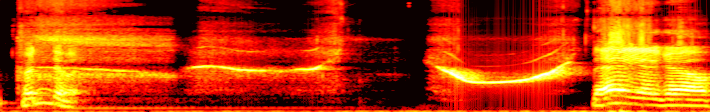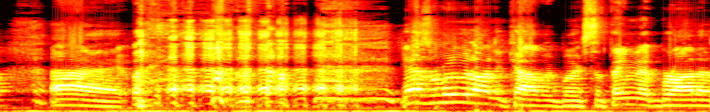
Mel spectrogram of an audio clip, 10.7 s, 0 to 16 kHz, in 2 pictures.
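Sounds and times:
speech: 0.1 - 0.7, 4.4 - 10.6
person whistling in imitation of a slide whistle: 1.4 - 4.4
laughter: 6.0 - 8.3.

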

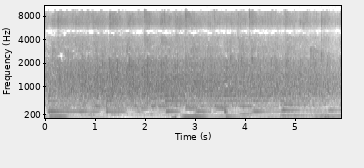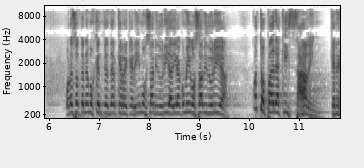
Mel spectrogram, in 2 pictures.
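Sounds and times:
audience applauding: 0.0 - 7.5
speech: 6.3 - 11.8.

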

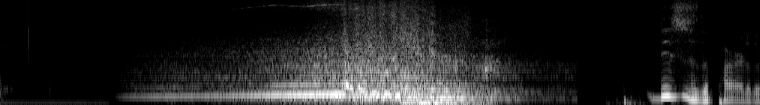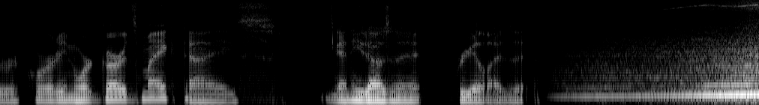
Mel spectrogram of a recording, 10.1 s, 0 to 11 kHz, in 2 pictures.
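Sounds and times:
racing car engines revving while racing downhill: 0.8 - 3.8, 8.8 - 10.1
speech: 4.4 - 8.8.

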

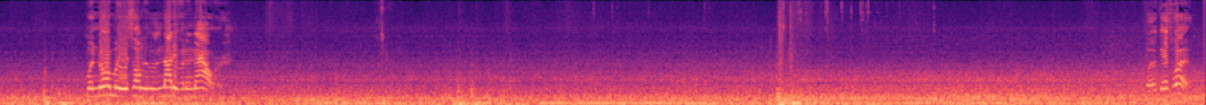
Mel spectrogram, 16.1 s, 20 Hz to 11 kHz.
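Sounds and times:
car engine and tyre drone on a road in rainy weather: 0.0 - 16.0
speech: 1.2 - 3.1, 15.4 - 16.0
brief thump: 6.1 - 6.5, 10.4 - 11.1.

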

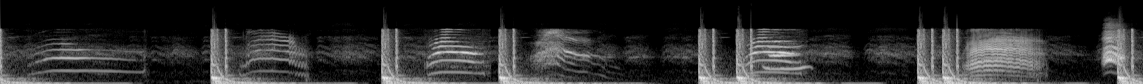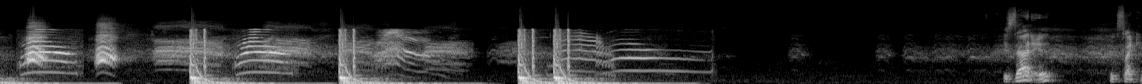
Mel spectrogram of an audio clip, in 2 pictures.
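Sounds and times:
sharp thunk: 0.0 - 0.4, 2.1 - 6.4, 7.0 - 12.6, 13.3 - 17.6
cat meowing: 0.3 - 1.5, 2.4 - 3.2, 4.2 - 6.1, 7.5 - 8.2, 9.6 - 12.6, 13.6 - 16.2, 17.0 - 18.6
crows cawing: 0.3 - 22.8
speech: 21.5 - 22.8.

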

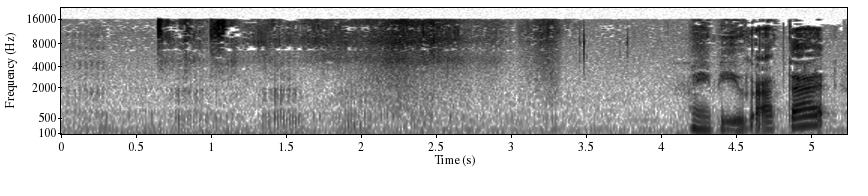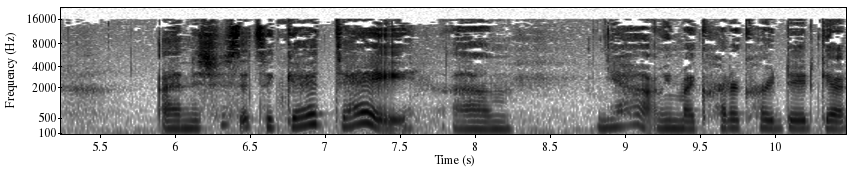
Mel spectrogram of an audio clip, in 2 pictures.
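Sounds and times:
cat purring: 0.0 - 3.3
speech: 4.2 - 5.1, 5.9 - 10.4.

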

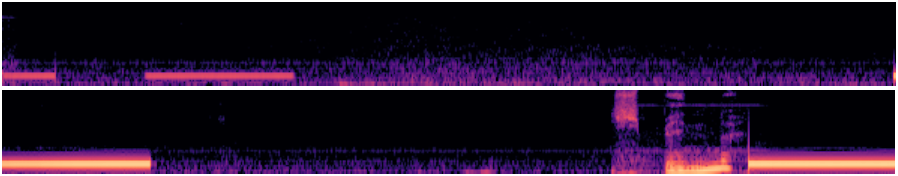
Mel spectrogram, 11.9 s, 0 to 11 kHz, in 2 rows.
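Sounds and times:
telephone ringback tone: 1.0 - 2.0, 6.0 - 7.0, 11.0 - 11.9
speech: 10.4 - 11.0.

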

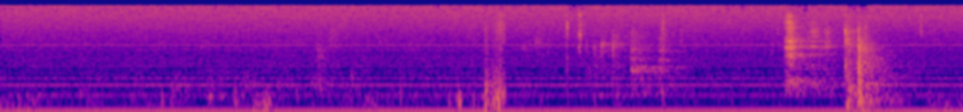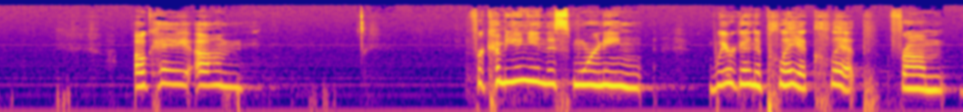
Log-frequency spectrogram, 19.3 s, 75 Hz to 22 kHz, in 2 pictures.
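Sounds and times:
steady electrical hum: 0.0 - 19.2
door swinging and closing: 7.8 - 9.0
speech: 11.0 - 12.2, 14.4 - 16.1, 16.7 - 19.2.

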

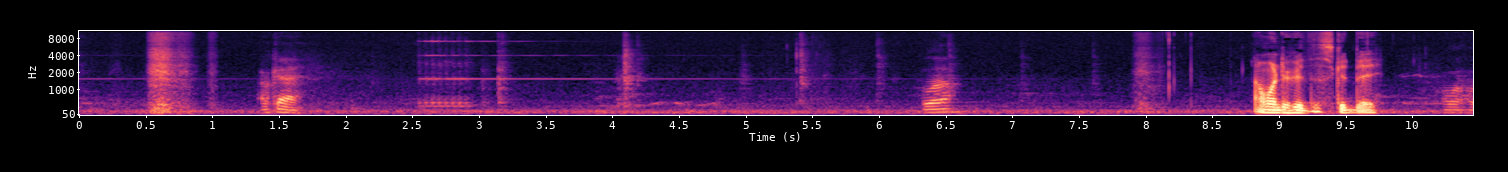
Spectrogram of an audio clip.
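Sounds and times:
speech: 1.5 - 1.8, 6.3 - 6.7, 8.8 - 9.8
phone ringing for an incoming call: 2.6 - 4.8.

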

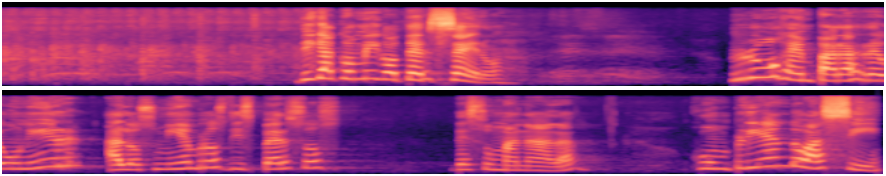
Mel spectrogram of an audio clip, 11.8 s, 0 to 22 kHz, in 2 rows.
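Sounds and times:
crowd clapping in loud dense applause: 0.0 - 2.1
speech: 2.0 - 3.6, 5.2 - 8.2, 8.9 - 9.9, 10.6 - 11.7.

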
